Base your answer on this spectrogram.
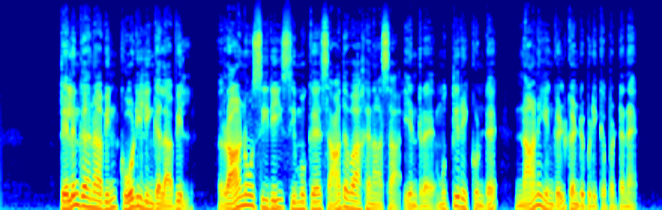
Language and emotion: Tamil, neutral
